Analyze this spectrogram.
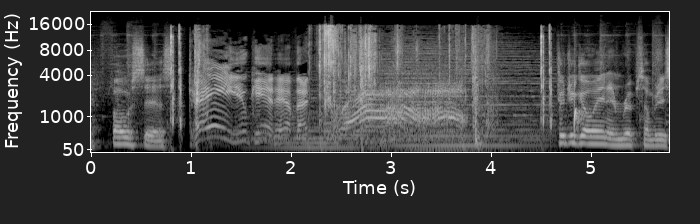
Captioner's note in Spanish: gruñe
